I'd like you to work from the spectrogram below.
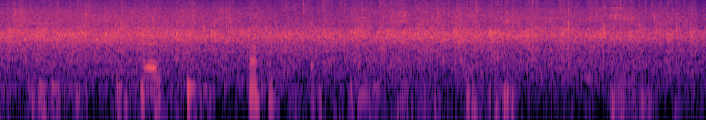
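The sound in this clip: Applause from an audience welcoming a guest to the stage: a dense, steady wash of clapping that holds at an even level for the whole seven seconds.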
